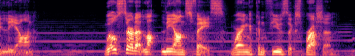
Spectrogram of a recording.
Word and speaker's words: Lion: Lion? Who the heck are you? It's written as that, but pronounced Leon.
